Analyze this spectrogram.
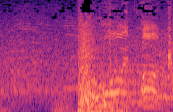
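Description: A body slams heavily onto a wrestling mat.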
